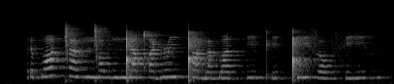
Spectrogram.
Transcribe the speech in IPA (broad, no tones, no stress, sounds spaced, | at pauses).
ɾ ə b ɑ ǀ a v ŋ͡ǀ ɒ v ŋ͡ǃ ɛ qʼ ɛ ɡ ɹ i ǃ ɑ ɡ a b ɑ t͡sʼ i kʼ i ǃ i z ɔ v s i v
